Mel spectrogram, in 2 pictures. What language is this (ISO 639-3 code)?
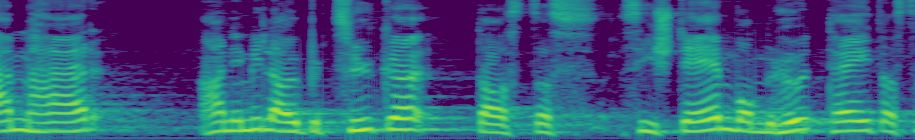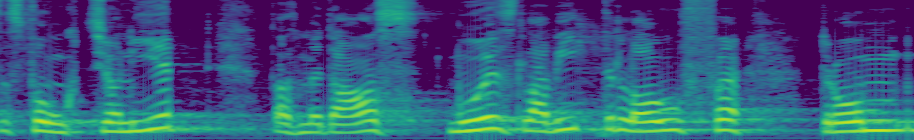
gsw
